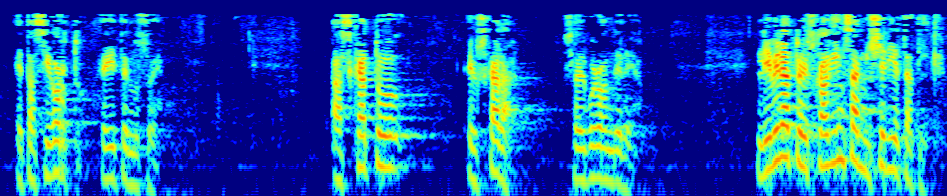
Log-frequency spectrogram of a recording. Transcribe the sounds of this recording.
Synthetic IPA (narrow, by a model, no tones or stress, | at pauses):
e̞t̪asiɣ̞o̞ɾt̪u̥e̞ɣit̪e̞nd̪usue̞ | askat̪u | e̞wskaɾa | saelβuɾuand̪iɾea | liβ̞e̞ɾat̪ue̞wskalɣint͡samise̞ɾie̞t̪at̪ik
